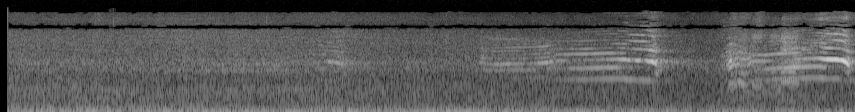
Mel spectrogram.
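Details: Seagulls squabbling over a meal: after a stretch of steady low rumble, several harsh, wavering gull cries break out in the last two seconds, overlapping one another above the background noise.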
